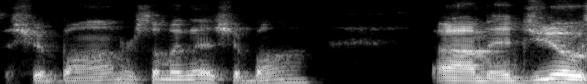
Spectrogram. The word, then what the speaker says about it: Siobhan: did you know uh but s-i-o-b-h-a-n is not pronounced like it's looks siobhan or some of that shiban um and do you know c-i-a-r-a isn't sierra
